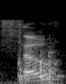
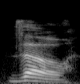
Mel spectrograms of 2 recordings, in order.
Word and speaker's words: though: Now here, in the word though, this is going to be a voiced th. You had said though, pronouncing an unvoiced th. Okay, let's add that vibration in. The word is though.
